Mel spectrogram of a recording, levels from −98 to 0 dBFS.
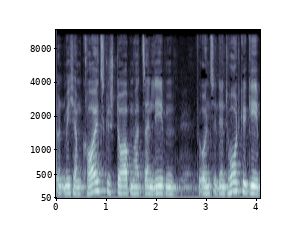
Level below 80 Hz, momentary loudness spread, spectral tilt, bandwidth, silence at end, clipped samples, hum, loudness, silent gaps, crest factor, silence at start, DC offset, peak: -60 dBFS; 6 LU; -6 dB/octave; 11 kHz; 0 s; under 0.1%; none; -22 LUFS; none; 16 dB; 0 s; 0.9%; -4 dBFS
